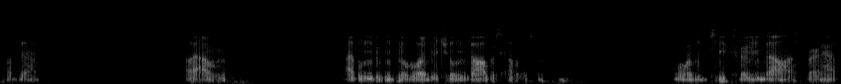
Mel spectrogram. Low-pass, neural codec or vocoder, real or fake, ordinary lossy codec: 5.4 kHz; autoencoder, 44.1 kHz, a latent of 192 numbers a frame, MeloTTS; fake; Opus, 24 kbps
